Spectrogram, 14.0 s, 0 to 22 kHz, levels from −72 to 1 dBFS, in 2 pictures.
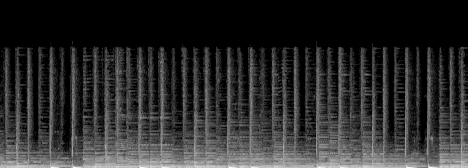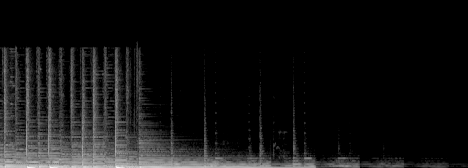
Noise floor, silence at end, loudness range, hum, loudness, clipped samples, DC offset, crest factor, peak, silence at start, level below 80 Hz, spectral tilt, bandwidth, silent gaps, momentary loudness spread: -56 dBFS; 1.8 s; 13 LU; none; -15 LUFS; under 0.1%; under 0.1%; 14 dB; 0 dBFS; 0 s; -18 dBFS; -6.5 dB/octave; 16.5 kHz; none; 12 LU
